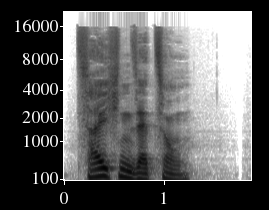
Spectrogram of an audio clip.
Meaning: punctuation
- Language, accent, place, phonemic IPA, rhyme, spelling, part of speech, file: German, Germany, Berlin, /ˈtsaɪ̯çənˌzɛtsʊŋ/, -ɛt͡sʊŋ, Zeichensetzung, noun, De-Zeichensetzung.ogg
